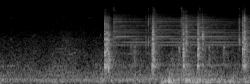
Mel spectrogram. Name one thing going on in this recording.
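A marching band's drums and cymbals strike up sharply.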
